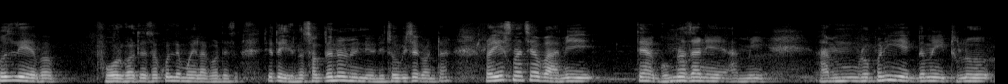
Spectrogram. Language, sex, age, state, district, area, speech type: Nepali, male, 18-30, West Bengal, Darjeeling, rural, spontaneous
